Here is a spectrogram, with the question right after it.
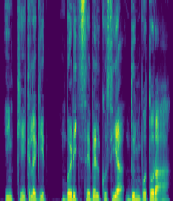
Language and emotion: Santali, fearful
